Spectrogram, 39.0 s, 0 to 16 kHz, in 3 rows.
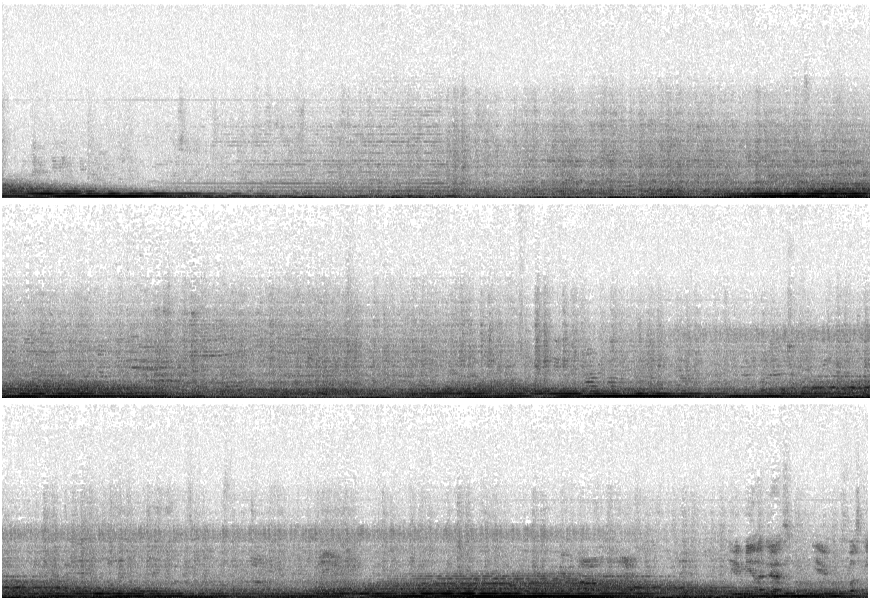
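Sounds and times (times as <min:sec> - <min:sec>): low rumbling electronic texture: 0:00.0 - 0:08.2, 0:09.2 - 0:39.0
steady low drone: 0:00.0 - 0:39.0.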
